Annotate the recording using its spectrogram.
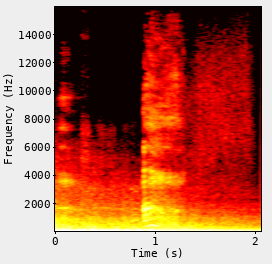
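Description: A young girl gasps in fright.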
